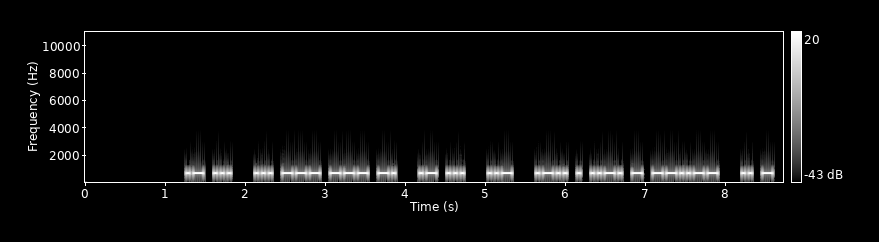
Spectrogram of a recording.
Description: Morse code, heard as a keyed tone, about 27 wpm, 700 Hz. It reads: AS SOON AS U LEFT, IT
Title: Sentences from Top 400 Words and Abbreviations 28wpm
